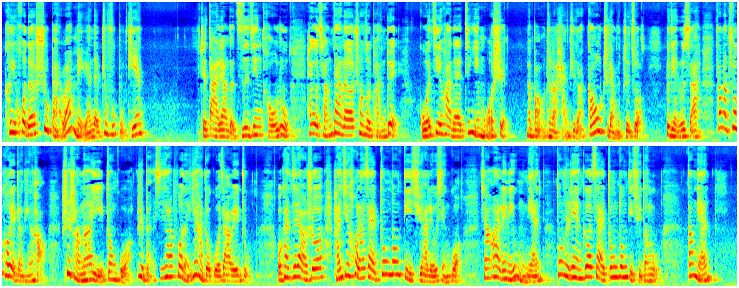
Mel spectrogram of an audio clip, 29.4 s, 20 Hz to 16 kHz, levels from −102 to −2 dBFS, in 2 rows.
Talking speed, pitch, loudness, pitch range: 245 characters per minute, 220 Hz, -17 LUFS, 175-270 Hz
